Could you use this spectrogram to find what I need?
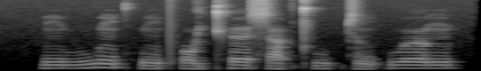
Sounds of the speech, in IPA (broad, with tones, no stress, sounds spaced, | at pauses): ŋ uː˨˥ w ʊ˥ ŋ kʷʰ ɐ˨ ŋ pʰ ɔː˨˩ j kʰ ɛː˧ s aː˨ k̚ t̪ʰ uː˨ p̚ s ɐ˨˩ ŋ kʷ œː˥ ŋ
